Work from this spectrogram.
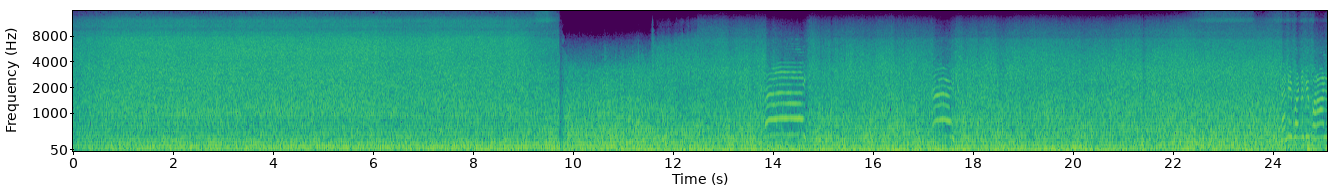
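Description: Water rushing down the Kallar rock waterfall in a forest, a loud, continuous roar filling the whole scene, with brief whistle-like tones breaking through near the middle.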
